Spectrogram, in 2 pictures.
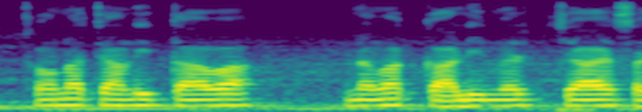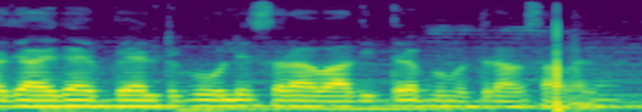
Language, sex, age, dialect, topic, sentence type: Hindi, male, 25-30, Awadhi Bundeli, banking, statement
